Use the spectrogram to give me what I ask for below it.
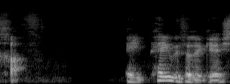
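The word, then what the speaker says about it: כ: A kaf with a dagesh sounds like I taught you, kaf, and the kaf without a dagesh is pronounced with a cha sound and is called chaf.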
